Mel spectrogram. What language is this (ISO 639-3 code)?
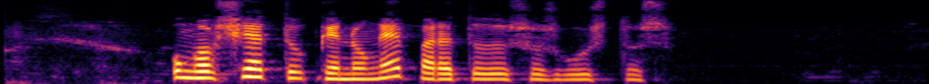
glg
